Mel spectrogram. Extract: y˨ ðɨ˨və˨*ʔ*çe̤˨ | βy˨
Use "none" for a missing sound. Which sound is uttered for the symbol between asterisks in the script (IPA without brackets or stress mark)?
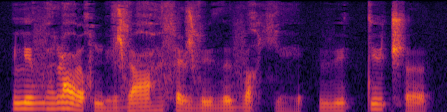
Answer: χ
